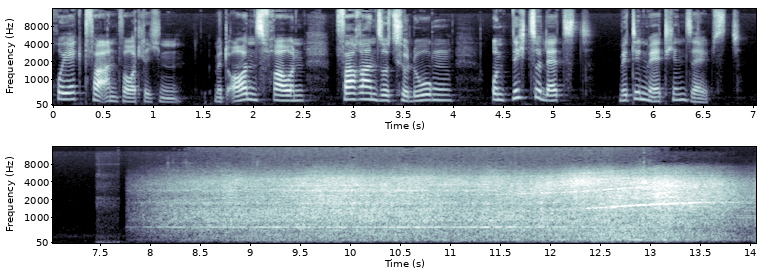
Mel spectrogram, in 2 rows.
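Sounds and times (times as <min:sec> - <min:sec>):
speech: 0:00.0 - 0:06.9
jet airplane roaring overhead near airport: 0:07.8 - 0:14.0.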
